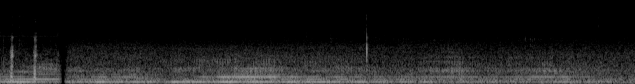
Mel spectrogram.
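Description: A steady, low engine hum runs on with outdoor ambience, broken by a brief cut about half a second in.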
